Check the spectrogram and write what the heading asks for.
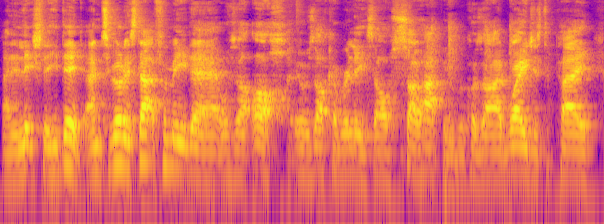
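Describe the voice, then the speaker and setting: A man's voice: medium pitch, fast, roomy sound. A man who runs a construction business, telling a frank, rambling story to camera with many restarts.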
